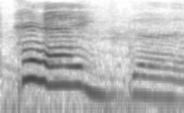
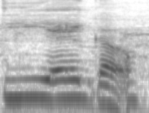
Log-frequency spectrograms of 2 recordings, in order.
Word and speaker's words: Diego: Hey, go. No, it's Diego.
